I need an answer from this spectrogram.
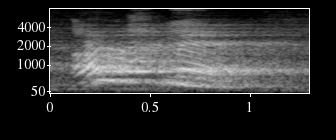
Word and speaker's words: الرحمن: الرحمن تبدأ بهمزة وصل. همزة وصل نبدأ بها بسم الله، ولكن عند الوصل أسكت مش هنطقها يعني. بسم الله الرا بدل الراء، يعني سقطت الهمزة الوصل يبقى الراء، نفس الراء. الراء أيضا حرف مشدد بالفتح وليس بالضم. بسم الله الرو هذا خطأ، ولكن بسم الله الرا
